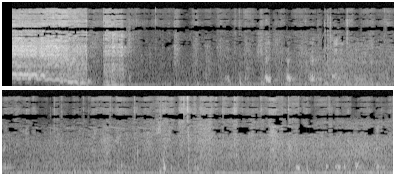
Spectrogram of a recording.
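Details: Wild horses fighting for territory in China or Mongolia: a loud, harmonic descending whinny in the opening second, then hoof clatter, scuffling and short grunting snorts over a steady low rumble.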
